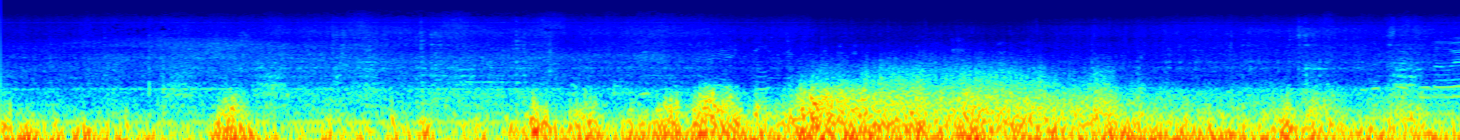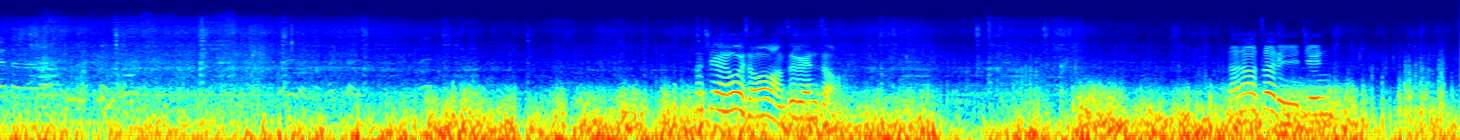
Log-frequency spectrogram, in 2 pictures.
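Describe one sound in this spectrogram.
Wind rushes steadily over the microphone outdoors.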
